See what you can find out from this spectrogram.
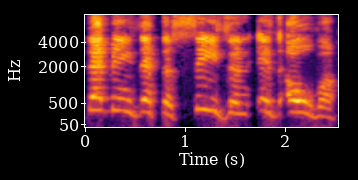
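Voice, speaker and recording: A woman's voice: high-pitched, expressive, unhurried. A middle-aged woman giving a motivational faith testimony, speaking in an emphatic, exhorting way and repeating phrases for effect. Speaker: talk show panelist giving testimony.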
